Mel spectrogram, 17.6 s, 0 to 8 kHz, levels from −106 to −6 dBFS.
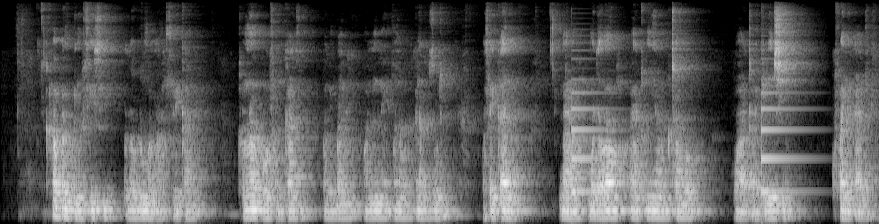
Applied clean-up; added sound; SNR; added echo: none; Piano; 9 dB; reverberation time 1.0 s.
